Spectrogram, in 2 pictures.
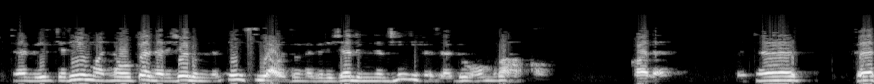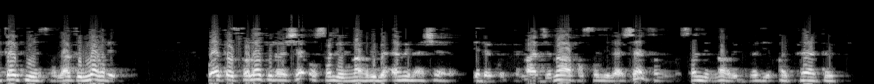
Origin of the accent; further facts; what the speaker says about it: Egypt; علمي أن البنوك التي اطلعت على أعمالها في بلادنا مصر وفي عدد من بلاد المسلمين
